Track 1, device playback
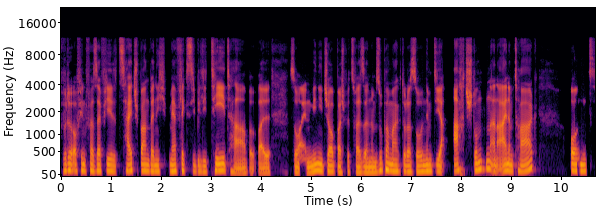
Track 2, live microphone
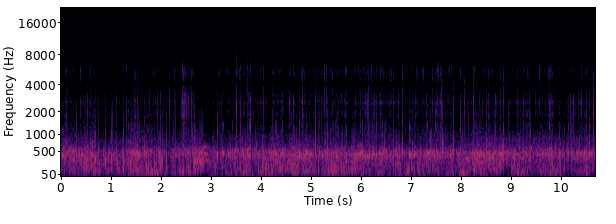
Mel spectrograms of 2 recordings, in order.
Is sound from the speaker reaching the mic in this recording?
No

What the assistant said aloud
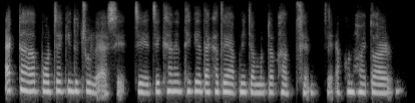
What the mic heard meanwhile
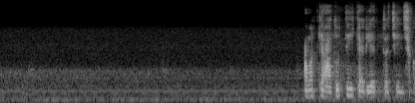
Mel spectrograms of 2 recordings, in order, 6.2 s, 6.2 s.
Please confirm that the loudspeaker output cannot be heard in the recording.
Yes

